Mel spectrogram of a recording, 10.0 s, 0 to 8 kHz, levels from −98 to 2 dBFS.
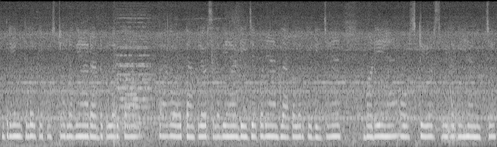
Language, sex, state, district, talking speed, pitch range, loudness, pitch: Hindi, female, Punjab, Fazilka, 170 wpm, 215-225 Hz, -14 LUFS, 220 Hz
